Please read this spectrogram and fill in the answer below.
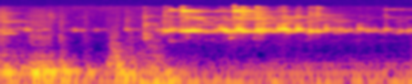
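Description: Faint clinking and chiming of small hard objects: a cluster of light taps that ring around one high pitch, thickest about a second in and then fading.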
